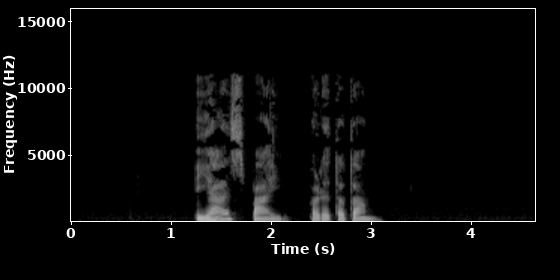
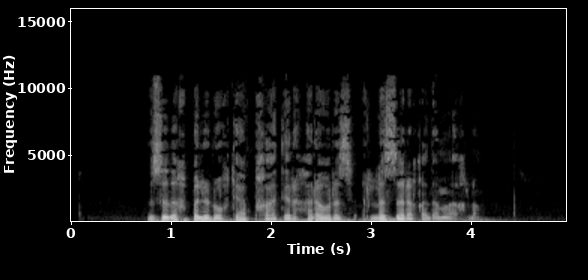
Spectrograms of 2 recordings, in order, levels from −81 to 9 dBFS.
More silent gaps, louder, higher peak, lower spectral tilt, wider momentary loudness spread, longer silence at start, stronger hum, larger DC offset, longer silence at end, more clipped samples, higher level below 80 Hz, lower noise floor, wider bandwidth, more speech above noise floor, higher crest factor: neither; second, -28 LUFS vs -21 LUFS; about the same, -6 dBFS vs -4 dBFS; about the same, -5.5 dB/octave vs -6 dB/octave; second, 8 LU vs 15 LU; first, 1.25 s vs 0.75 s; neither; neither; first, 1.55 s vs 0.85 s; neither; second, -72 dBFS vs -60 dBFS; first, -74 dBFS vs -67 dBFS; about the same, 11.5 kHz vs 11.5 kHz; about the same, 47 dB vs 46 dB; first, 24 dB vs 18 dB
